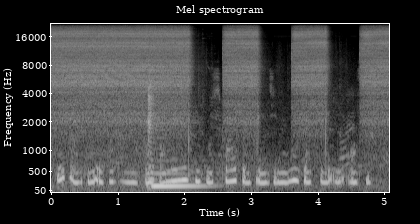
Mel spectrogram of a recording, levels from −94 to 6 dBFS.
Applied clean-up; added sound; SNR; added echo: none; Guitar + Hiss; 0 dB; none.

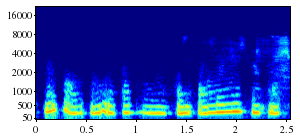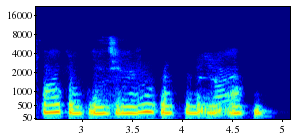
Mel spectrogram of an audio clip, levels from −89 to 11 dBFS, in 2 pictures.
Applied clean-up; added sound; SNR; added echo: neural mask model Resemble Enhance denoiser.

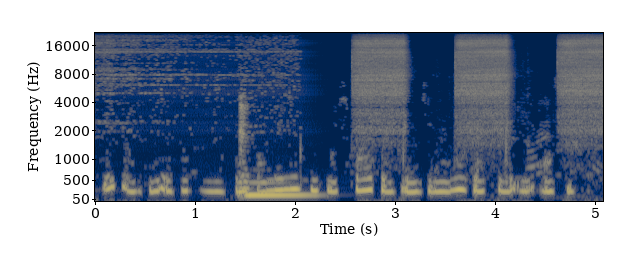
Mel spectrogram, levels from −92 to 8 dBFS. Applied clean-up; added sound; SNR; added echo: classical method spectral subtraction.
